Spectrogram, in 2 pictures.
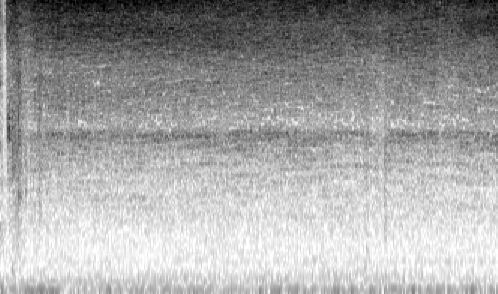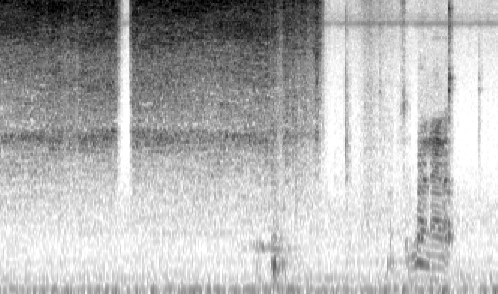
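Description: A restored Hein Werner floor jack spray-painted from a can, a continuous close hiss lasting most of the time, cutting off near the end as someone speaks.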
